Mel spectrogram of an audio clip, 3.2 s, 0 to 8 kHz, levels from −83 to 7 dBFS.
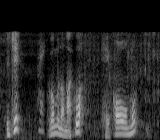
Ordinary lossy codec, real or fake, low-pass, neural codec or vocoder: AAC, 16 kbps; fake; 7.2 kHz; codec, 16 kHz, 2 kbps, X-Codec, WavLM features, trained on Multilingual LibriSpeech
